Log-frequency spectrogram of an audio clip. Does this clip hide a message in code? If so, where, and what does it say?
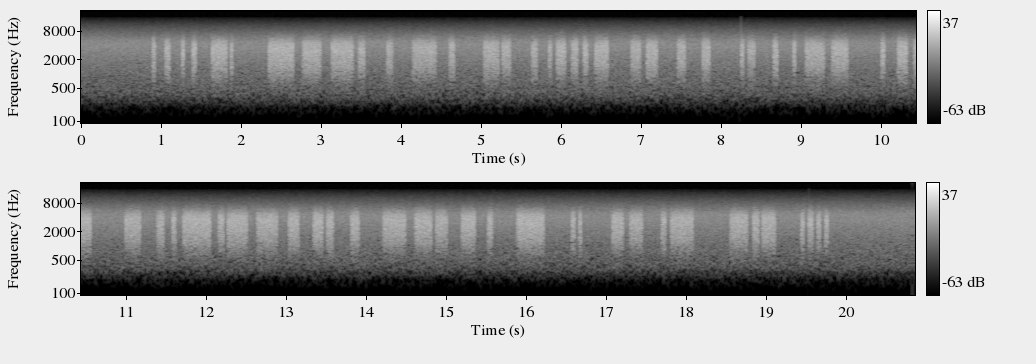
No, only bursts of noise, with radio hiss.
